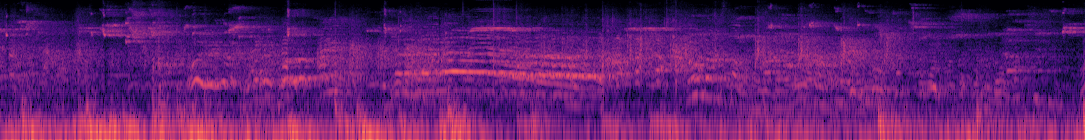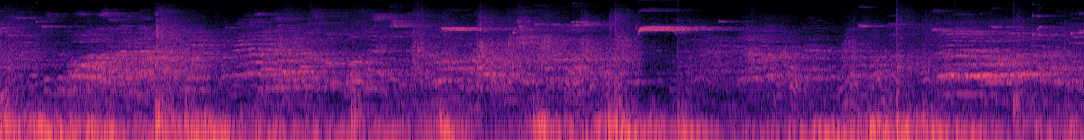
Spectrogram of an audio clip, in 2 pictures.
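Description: Sneakers squeak sharply on the hard floor.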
